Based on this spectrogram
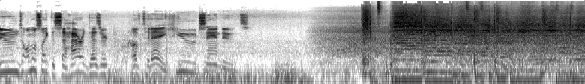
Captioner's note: water rushing; rock music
